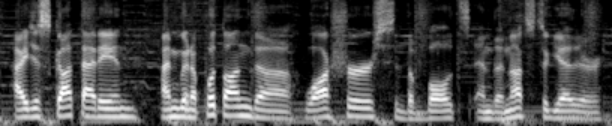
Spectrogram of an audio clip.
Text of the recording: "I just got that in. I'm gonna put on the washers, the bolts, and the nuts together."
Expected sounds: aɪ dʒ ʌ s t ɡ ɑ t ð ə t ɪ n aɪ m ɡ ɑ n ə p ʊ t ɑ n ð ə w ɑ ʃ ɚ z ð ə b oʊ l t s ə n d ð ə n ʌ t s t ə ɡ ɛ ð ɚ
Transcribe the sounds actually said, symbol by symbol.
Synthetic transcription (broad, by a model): aɪ dʒ ʌ s t ɡ ɑ t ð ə t ɪ n aɪ m ɡ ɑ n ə p ʊ t n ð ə w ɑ ʃ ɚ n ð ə b oʊ l t s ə n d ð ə n ʌ t s t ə ɡ ɛ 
